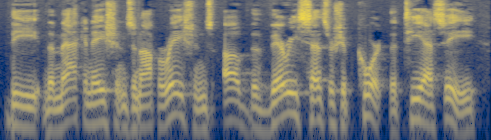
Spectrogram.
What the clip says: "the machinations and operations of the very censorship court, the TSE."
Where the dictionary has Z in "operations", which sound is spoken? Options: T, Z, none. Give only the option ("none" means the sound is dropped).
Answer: Z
